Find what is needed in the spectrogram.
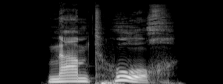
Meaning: second-person plural preterite of hochnehmen
- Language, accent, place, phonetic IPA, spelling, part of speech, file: German, Germany, Berlin, [ˌnaːmt ˈhoːx], nahmt hoch, verb, De-nahmt hoch.ogg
